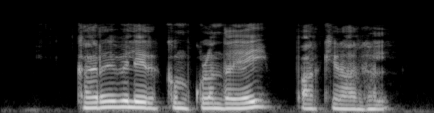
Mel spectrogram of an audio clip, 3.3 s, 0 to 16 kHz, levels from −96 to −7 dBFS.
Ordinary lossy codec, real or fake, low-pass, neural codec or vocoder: none; real; 7.2 kHz; none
